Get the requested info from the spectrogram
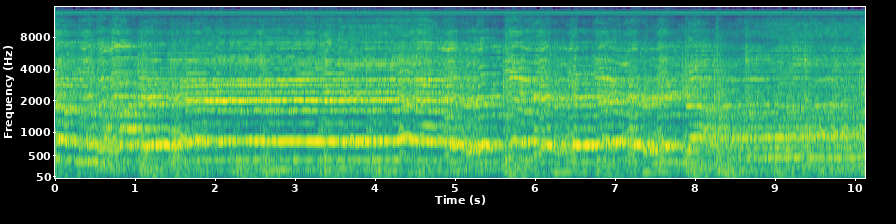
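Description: Trot song: a singer holding long notes over instrumental backing, with one note held for about three seconds near the start.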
